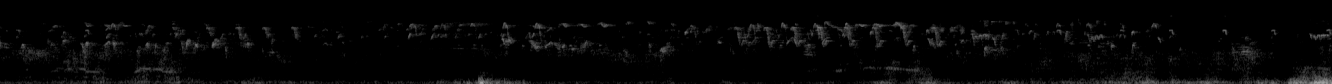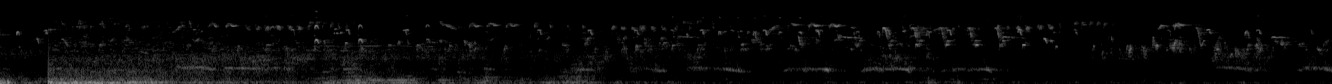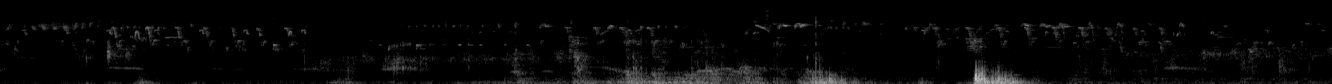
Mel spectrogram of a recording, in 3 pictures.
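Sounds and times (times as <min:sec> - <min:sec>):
birds chirping in high trills: 0:00.0 - 0:39.9
lower bird notes: 0:00.0 - 0:39.9.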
